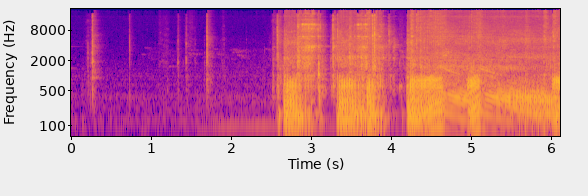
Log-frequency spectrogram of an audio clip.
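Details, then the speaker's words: Vevor two-stroke hedge trimmer after fixing stuck blades (pin pushed back in and locked); pull-start rattles, then the engine catches and revs up and down in clean bursts and the blades now move: normal running. "It's working. Yeah, it's working now."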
